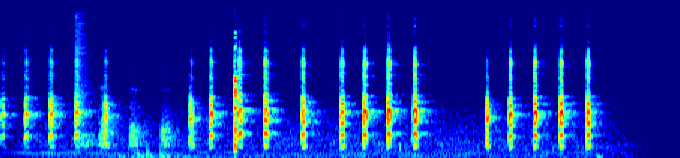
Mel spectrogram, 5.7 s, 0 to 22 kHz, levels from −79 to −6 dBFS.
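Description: At 1.92 to 1.97 s, damaged data in a compressed stream produces a brief 45 ms glitch. Corrupted bytes made the decoder misread frames and hunt for the next valid header.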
